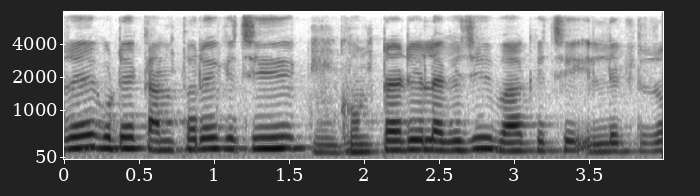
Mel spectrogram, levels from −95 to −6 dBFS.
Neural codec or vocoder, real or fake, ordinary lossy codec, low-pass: none; real; none; 7.2 kHz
